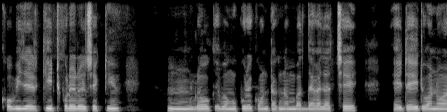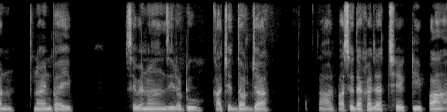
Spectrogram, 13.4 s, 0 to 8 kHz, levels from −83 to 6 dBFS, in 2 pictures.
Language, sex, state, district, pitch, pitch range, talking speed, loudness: Bengali, male, West Bengal, Jhargram, 130 Hz, 125-135 Hz, 150 wpm, -21 LUFS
